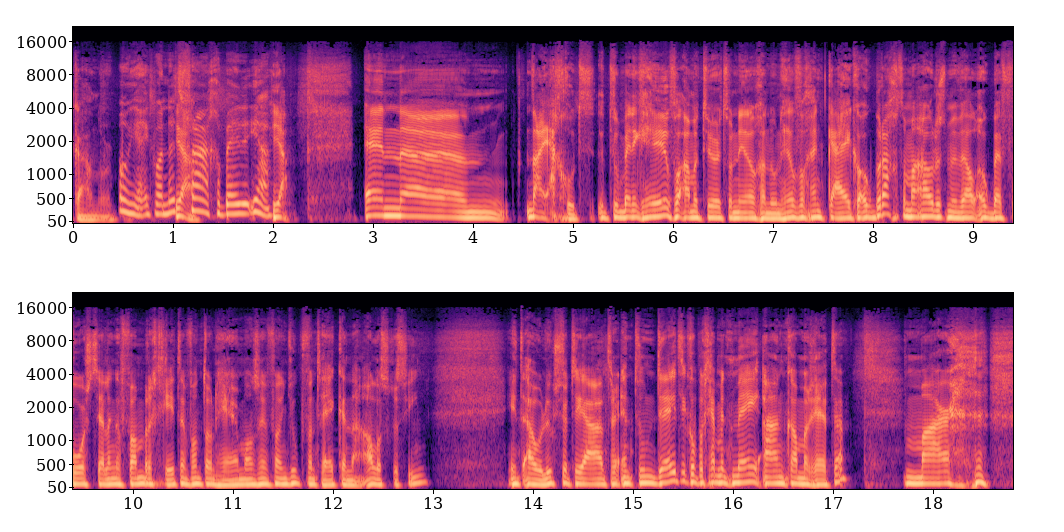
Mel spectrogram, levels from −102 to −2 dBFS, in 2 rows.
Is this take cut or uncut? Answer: cut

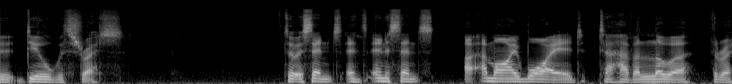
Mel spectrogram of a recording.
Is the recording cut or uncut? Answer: uncut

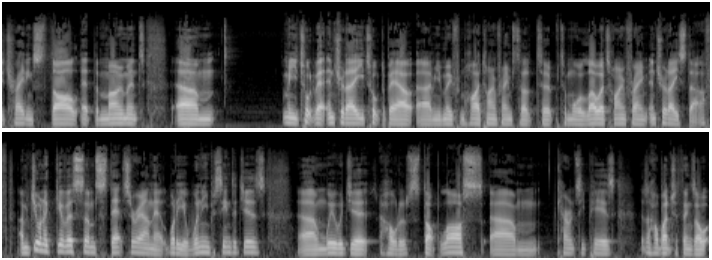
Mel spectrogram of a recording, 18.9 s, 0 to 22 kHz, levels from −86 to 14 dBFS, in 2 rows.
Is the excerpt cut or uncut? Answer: cut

